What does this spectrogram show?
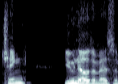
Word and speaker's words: Qing: of the Qing Dynasty Qing is pronounced Ching you know them as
